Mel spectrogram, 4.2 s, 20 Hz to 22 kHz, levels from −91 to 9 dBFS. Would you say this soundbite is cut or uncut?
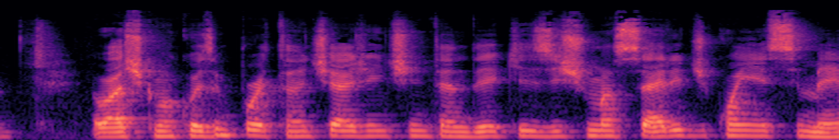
cut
